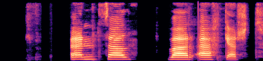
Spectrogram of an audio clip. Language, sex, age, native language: Icelandic, female, 8, Icelandic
